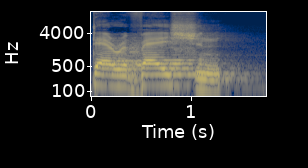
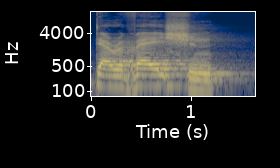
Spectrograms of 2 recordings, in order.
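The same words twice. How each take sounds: Both takes have the same delivery.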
